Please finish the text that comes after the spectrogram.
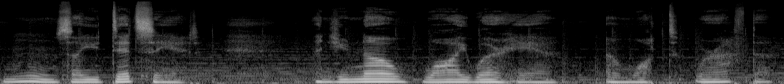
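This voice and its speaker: An actor playing a zealous, smug holy inquisitor in an audio drama, speaking in a pompous, deliberate, formal manner. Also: male voice, lowish voice, level tone, mellow, faint music behind. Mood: stern, demanding. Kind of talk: dramatic audio roleplay acting.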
